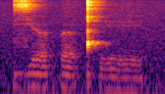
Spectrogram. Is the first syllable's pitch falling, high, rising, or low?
low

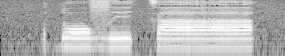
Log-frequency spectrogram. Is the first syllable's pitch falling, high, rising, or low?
high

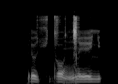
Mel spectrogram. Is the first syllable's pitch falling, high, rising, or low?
falling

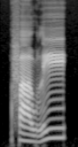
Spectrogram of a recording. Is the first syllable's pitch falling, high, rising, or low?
low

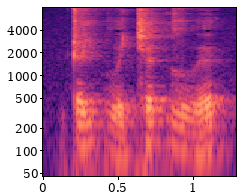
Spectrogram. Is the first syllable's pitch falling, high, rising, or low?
rising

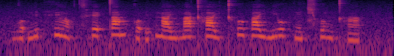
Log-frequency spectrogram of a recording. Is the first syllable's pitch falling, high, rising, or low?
low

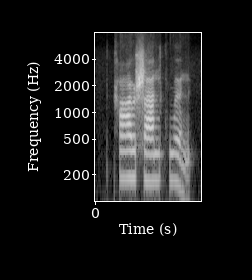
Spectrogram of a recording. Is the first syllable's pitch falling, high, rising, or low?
high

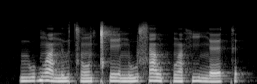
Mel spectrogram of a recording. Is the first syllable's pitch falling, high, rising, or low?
rising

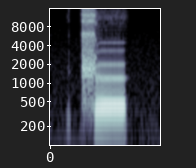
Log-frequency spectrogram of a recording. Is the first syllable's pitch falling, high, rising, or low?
low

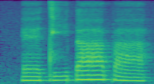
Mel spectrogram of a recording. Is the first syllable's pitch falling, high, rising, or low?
low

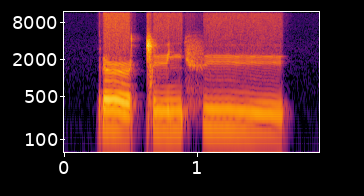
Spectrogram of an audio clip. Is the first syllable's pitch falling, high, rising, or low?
falling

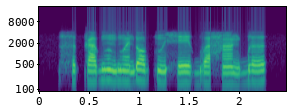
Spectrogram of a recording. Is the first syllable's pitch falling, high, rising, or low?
low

